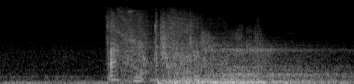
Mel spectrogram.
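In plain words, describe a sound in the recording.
A metal gate rattles and scrapes as it slides open.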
